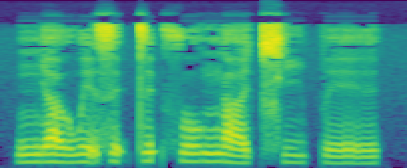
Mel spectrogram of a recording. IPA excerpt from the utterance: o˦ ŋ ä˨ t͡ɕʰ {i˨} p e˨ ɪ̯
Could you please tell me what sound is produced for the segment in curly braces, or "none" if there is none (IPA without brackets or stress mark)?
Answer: i˨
